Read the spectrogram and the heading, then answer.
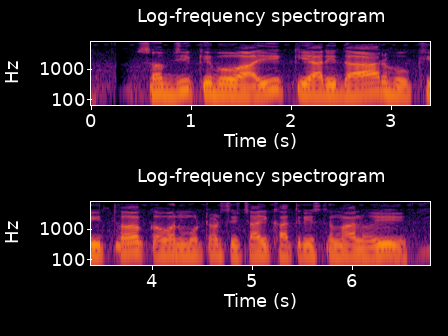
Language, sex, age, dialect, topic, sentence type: Bhojpuri, male, 25-30, Western, agriculture, question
